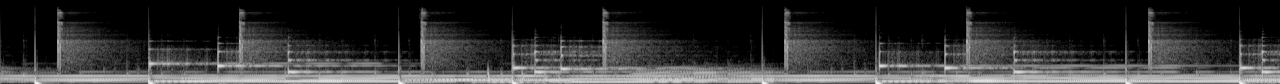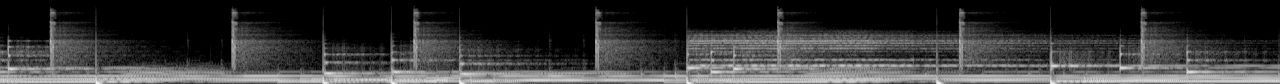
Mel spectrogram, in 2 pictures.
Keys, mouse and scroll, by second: 0.5 click, 2.1 click, 3.1 KP_8, 3.4 KP_0, 3.8 KP_Enter, 5.5-5.8 scroll down 2, 7.1 click, 8.3 scroll down 2, 8.8 scroll up 2, 9.4-12.9 middle drag, 9.7-12.9 drag, 14.4 click, 15.4 KP_4, 16.4 KP_Enter, 19.8 ctrl+click, 21.1 ctrl+click, 22.6 ctrl+click, 23.7 ctrl+click, 24.5 ctrl+click.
